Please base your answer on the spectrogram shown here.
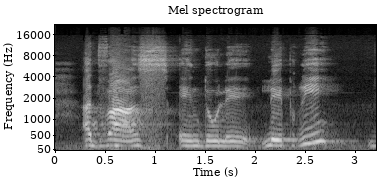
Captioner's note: speaks in French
